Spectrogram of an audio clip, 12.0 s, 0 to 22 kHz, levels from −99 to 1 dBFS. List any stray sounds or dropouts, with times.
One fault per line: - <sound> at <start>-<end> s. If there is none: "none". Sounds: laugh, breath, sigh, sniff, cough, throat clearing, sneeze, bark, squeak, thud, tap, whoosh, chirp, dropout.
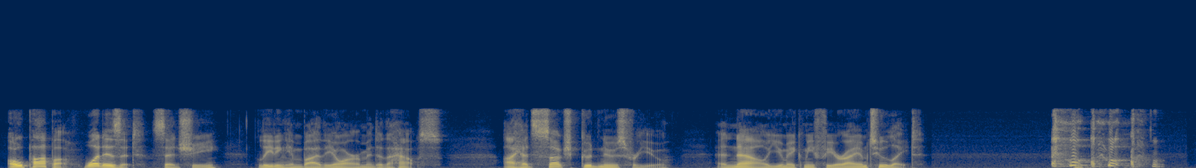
- cough at 10.5-11.7 s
